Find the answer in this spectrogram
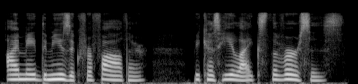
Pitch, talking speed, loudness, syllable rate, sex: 210 Hz, 185 wpm, -16 LUFS, 5.8 syllables/s, female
